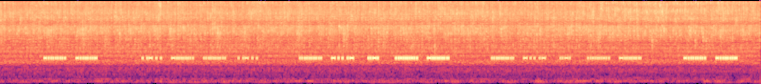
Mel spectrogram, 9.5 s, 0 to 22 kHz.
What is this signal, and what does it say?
Hellschreiber (Feld-Hell, 122.5 baud), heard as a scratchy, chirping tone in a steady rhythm, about 1370 Hz, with radio static, fading, a narrow filter and the noise of a restroom. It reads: CQ TEST SM1ZB SM1ZB CQ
